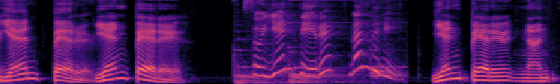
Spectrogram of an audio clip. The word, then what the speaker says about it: Nandini: Not Nandini, Nalini, Nanduni. Hello, I I see you all always getting my name wrong in the comment section. It's Nandini. Look at the spelling.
